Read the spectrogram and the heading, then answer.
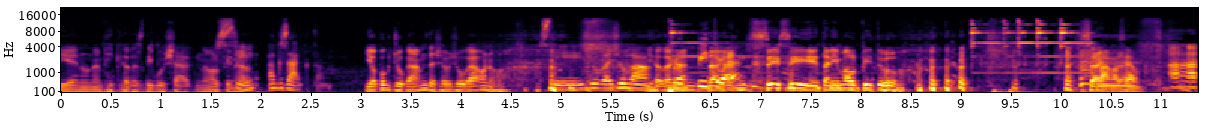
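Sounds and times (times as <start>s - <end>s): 
speech: 0.0s - 11.3s
people talking and laughing: 4.4s - 11.3s
small bell rung as a game buzzer: 6.0s - 7.8s, 9.0s - 10.8s.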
